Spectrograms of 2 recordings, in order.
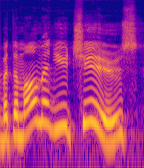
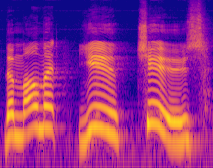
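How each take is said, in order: First: The last two words carry no special emphasis. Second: The last two words are strongly emphasized.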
